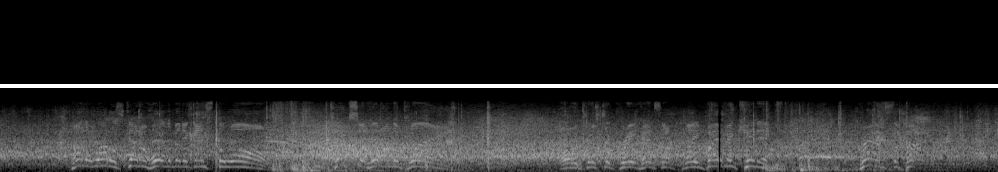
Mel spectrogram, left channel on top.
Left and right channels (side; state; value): left; silent; 57 dB below the other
